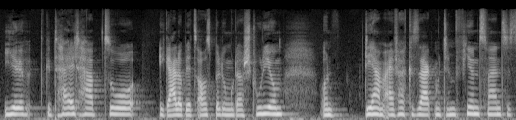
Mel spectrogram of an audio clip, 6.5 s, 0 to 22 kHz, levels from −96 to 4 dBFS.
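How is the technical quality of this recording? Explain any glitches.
No technical faults can be heard in this recording.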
